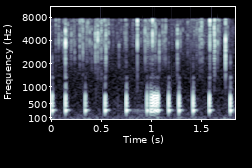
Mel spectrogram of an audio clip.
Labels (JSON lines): {"label": "biophony, knock croak", "recorder": "SoundTrap 300"}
